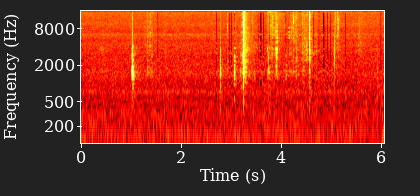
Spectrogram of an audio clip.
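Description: Plastic casing of a Tenda wireless router being handled and turned over on a table: about six light clicks and knocks, the sharpest about three seconds in, over a low steady hum.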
